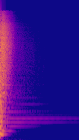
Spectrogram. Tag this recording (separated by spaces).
Snare Unlayered Shot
